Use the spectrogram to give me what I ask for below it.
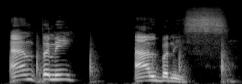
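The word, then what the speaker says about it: Albanese: yeah who is the Prime Minister of Australia Anthony albanes Anthony albanesi that's the way it's pronounced his name is pronounced Anthony Albany okay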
